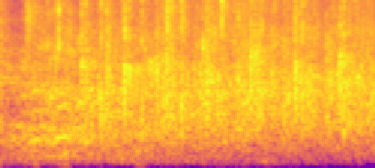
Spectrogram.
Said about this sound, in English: Ladies, y'all ought to be clapping.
